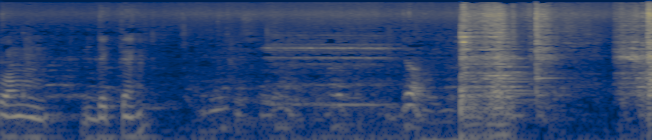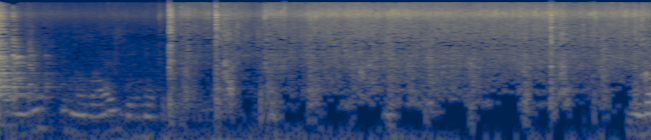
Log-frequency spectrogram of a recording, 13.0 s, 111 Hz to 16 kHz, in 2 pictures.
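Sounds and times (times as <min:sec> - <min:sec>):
masala sizzling in oil: 0:00.0 - 0:13.0
spatula scraping metal pan: 0:04.6 - 0:06.8, 0:08.2 - 0:13.0
spatula clicking on pan: 0:10.4 - 0:13.0.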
